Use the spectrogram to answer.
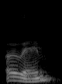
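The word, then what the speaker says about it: AUM: how um when you're it's three syllables a-u-m so some say it's om but I liked his free syllable explanation of um a-u-m so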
